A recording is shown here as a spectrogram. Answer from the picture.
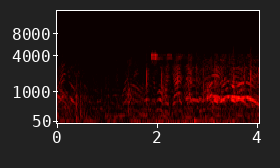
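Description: Several voices talking and calling out over one another at the pitch side during an amateur football match, with a short high-pitched tone about two seconds in.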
